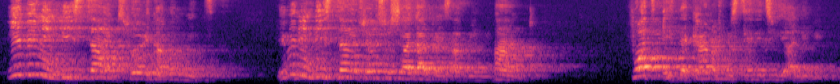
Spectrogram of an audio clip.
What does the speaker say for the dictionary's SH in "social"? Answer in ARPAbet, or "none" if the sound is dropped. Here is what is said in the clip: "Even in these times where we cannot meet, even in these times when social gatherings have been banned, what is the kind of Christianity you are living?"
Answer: SH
